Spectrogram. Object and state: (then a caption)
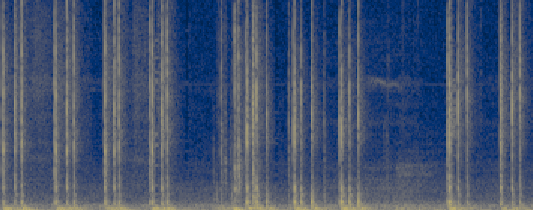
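LCD computer monitor screen tapped with fingernails. Long, pointed purple nails tap quickly on a flat black LCD computer monitor screen, first with both hands and then with one hand continuing alone. The result is short, bright clicking taps in quick clustered bursts over a low, hollow thud from the screen, each tap dying away almost at once.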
